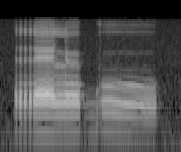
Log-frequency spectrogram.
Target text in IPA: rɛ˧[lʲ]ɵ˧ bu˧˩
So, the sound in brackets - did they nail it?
no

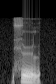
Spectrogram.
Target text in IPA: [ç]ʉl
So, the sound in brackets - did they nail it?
yes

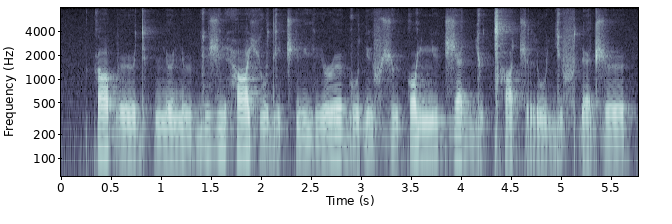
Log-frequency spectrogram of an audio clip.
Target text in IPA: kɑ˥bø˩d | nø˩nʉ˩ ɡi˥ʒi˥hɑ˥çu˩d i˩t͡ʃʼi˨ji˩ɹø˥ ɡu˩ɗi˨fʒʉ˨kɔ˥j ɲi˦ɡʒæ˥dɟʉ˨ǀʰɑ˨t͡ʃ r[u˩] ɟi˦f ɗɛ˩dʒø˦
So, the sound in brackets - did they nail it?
yes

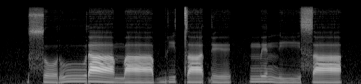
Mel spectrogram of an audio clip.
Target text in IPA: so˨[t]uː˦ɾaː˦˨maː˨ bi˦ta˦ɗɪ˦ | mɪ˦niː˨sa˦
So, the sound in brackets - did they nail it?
no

